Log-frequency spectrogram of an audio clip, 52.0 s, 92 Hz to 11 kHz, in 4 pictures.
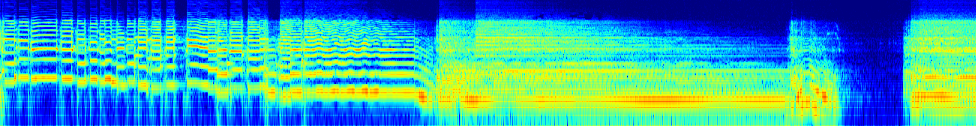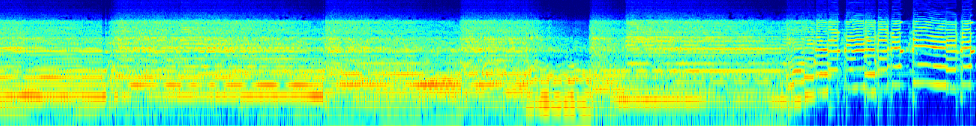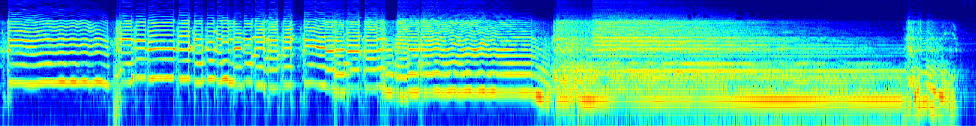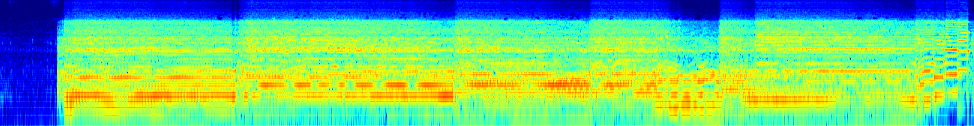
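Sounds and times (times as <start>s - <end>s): overdriven electric guitar: 0.0s - 52.0s.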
